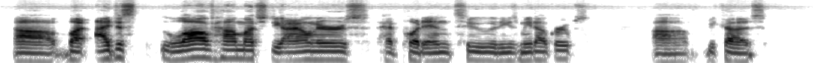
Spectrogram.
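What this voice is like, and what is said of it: Voice sounds off from a cold. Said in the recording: “my voice sounds funny, I got a cold, which I'm just getting over that.”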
